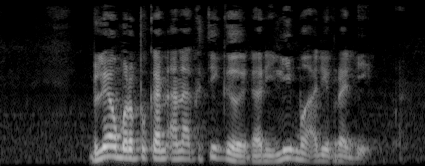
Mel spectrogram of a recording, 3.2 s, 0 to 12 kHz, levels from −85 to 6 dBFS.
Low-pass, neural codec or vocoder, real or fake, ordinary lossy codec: 10.8 kHz; codec, 24 kHz, 3.1 kbps, DualCodec; fake; MP3, 48 kbps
